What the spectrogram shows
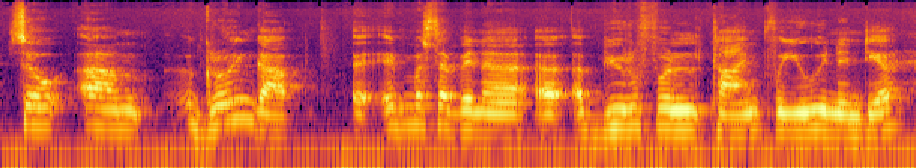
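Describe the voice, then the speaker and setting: A woman hosts an interview show in a very low, dark, mellow voice. She asks her guest questions and backs her up throughout with short, encouraging acknowledgements. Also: normal speed. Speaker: talk show host. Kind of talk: interview hosting.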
